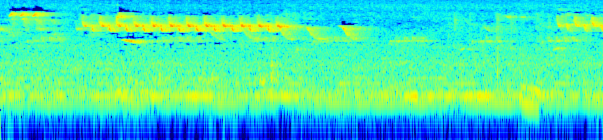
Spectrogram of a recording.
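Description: Songbird singing on a TV nature video's soundtrack, heard through the TV speaker: a fast trill of high, repeated notes, about seven a second, lasting a couple of seconds and ending in a few slower falling notes, then starting again near the end.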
